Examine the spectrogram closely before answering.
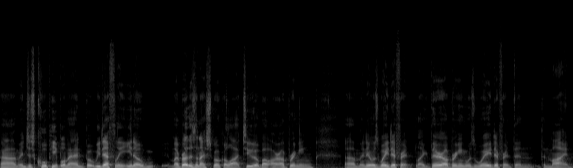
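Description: A man with a Californian accent talks at a very fast pace. His intonation is fairly even. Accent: Californian American English. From San Francisco Bay Area, with childhood in the Philippines. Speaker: guest telling life story. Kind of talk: casual interview chat.

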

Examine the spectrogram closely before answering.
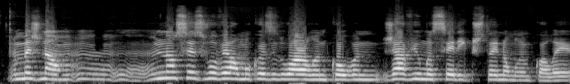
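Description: This woman has an ordinary speaking voice, fairly high in pitch, with fairly even intonation. She keeps a moderate pace with hardly any pauses. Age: 40s. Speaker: YouTube book reviewer. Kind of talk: casual chat.

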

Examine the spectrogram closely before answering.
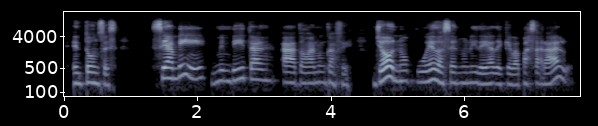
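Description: In an ordinary speaking voice, a woman talks at a fairly slow pace with medium pitch and ordinary pitch variation against a quiet background. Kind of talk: casual chat.

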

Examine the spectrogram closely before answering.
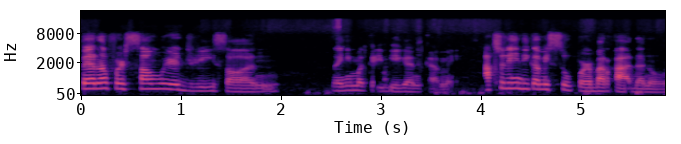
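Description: A man talks at a moderate pace in a fairly high voice. His pitch swings very widely and his loudness shifts in big swings. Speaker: podcast host. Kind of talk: casual chat.

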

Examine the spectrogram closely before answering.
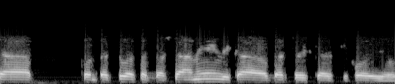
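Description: Over music in the background, a man of medium pitch speaks at a moderate pace with a Spanish accent. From Cuba. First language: Spanish (speaking Bulgarian). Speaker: retro car enthusiast. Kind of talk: interview. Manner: halting.

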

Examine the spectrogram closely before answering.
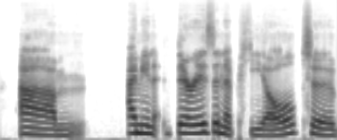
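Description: An American accent from a woman, the sound dry and close without any echo. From US Pacific Northwest (Seattle). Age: 20s. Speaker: law student. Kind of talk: interview.

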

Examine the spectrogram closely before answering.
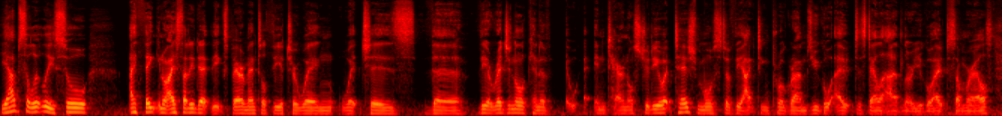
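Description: Speaking at a fairly quick pace with a Scottish accent, a man has a fairly low pitch and ordinary pitch variation, recorded very cleanly against a silent background. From Scotland, Glasgow. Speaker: theatre-maker and arts educator. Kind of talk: interview.

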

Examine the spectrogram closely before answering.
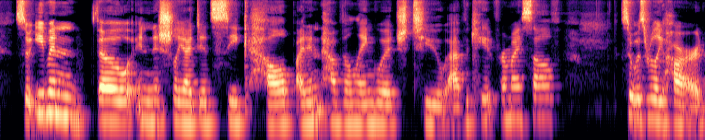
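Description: An American accent at a moderate pace with fairly even intonation. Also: woman, medium pitch for a woman. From Asia, largely Japan, with US parents. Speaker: mentoring organization founder. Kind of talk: interview. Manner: halting, many fillers.

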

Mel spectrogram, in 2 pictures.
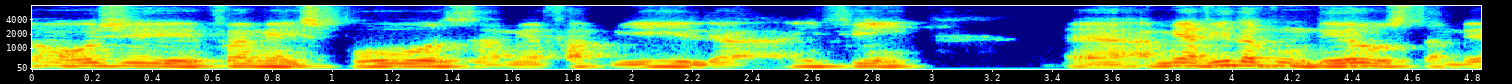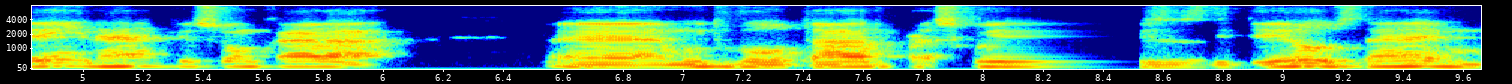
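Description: Fairly even intonation from a man with a somewhat breathy voice. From Piracicaba, interior of São Paulo. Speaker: retired footballer. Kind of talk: interview.

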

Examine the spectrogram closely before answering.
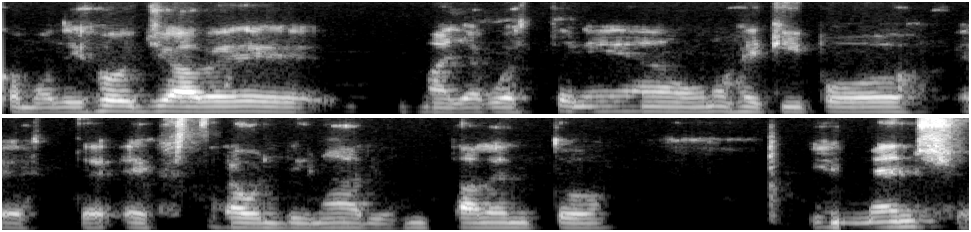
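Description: The sound is dry and close with no echo. A man speaks very slowly at a medium pitch, in a monotone, flat delivery. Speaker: water polo coach. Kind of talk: casual interview.

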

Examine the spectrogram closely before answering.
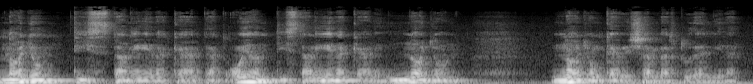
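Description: Very slow and very deep, a man with a Spanish accent speaks with ordinary pitch variation amid audible room echo and noticeable background noise. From Uruguay. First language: Spanish (speaking Hungarian). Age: 40s. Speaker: musician, band frontman. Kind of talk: casual interview.

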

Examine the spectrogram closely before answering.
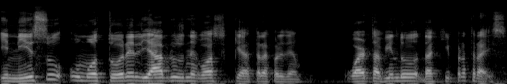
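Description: This man has a plain, everyday voice, pitched fairly high, and he talks at a fairly quick pace with fairly even intonation. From Curitiba, Paraná, southern Brazil. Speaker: airplane pilot. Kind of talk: casual chat.

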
